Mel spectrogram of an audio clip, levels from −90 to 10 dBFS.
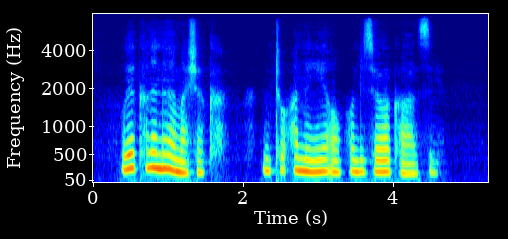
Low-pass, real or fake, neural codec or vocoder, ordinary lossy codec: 7.2 kHz; fake; codec, 16 kHz, 0.2 kbps, FocalCodec; AAC, 48 kbps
